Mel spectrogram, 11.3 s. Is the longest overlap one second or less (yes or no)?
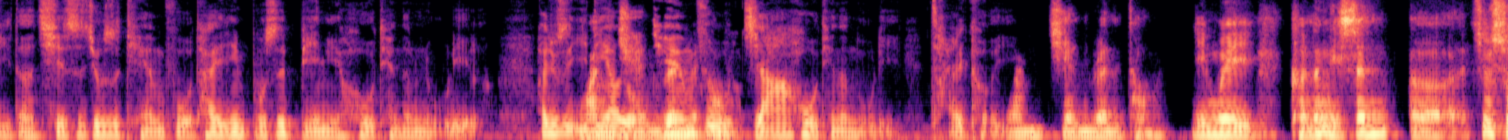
no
